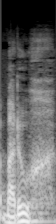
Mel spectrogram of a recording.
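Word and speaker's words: ברוך: Por ejemplo, perdón, y o y la interpretación puede ser la primer sílaba fuerte y la segunda sílaba suave. Por ejemplo, con la palabra baruj, bendito barug. Sí, la primera fuerte.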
